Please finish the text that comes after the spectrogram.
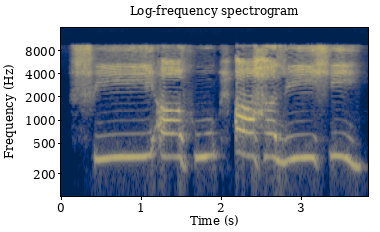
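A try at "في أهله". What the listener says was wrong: Just again over here, so on the ha, remember 2 seconds. Fi ahlihi.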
